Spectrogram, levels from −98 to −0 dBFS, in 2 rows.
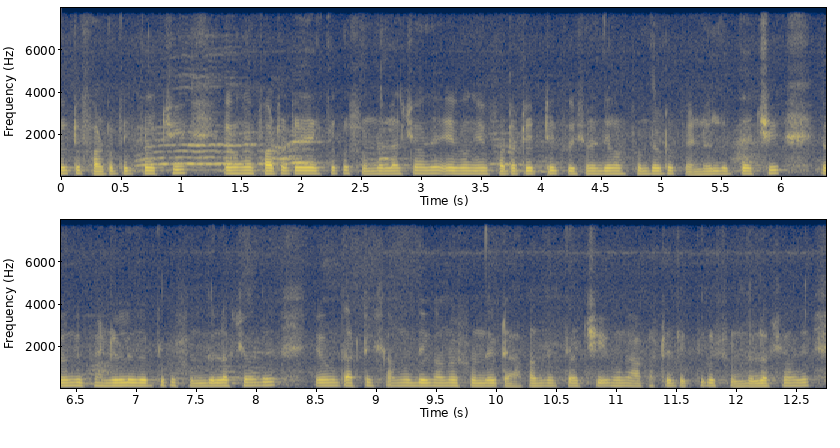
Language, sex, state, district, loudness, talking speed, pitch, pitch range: Bengali, male, West Bengal, Dakshin Dinajpur, -20 LUFS, 265 wpm, 130 Hz, 130-140 Hz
